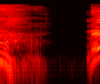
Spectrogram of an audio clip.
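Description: A cartoon character's sigh of being overfull from eating too much pizza, falling in pitch and fading out within the first second over the tail of a music sting. Then a short silence, and a man's voice starts near the end.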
